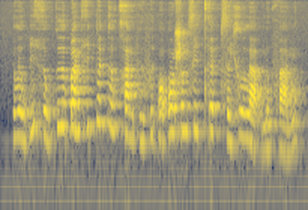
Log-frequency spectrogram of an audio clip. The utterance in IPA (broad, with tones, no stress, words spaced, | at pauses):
lə˨˩˨wʔi˧˥hə˨˩˨wkɨ˧ə̯ ɓa˧ŋhi˦˥t̚vɛ˦˥t̚ ɣə˧˥wt̪ʰa˨˩ŋfɨ˨˩˨ fɨ˧ʔɔ˨˩˦ ʔɔ˧ʂə˧msi˧ t̪ʰɛ˦˥p̚ sə˨˩˦jɣo˧laː˨˩k̚ ŋə˨˩w fa˨˩˦ŋ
